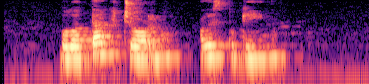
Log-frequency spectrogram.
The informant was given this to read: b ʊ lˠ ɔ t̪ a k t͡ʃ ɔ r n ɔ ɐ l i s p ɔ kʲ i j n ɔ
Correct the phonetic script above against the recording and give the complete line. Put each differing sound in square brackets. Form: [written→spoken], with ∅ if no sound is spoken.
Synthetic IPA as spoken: b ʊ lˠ ɔ t̪ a k t͡ʃ ɔ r n ɔ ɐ l [i→ɛ] s p ɔ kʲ i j n ɔ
